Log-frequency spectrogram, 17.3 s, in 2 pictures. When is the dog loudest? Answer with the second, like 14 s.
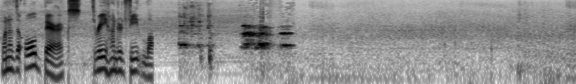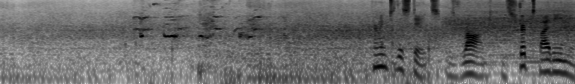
4 s.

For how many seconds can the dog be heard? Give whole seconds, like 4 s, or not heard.
4 s.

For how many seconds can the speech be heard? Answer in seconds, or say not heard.
5 s.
